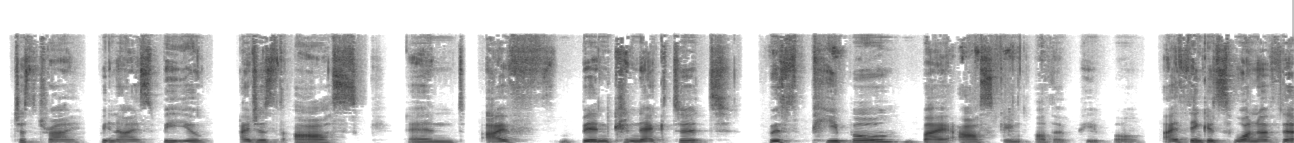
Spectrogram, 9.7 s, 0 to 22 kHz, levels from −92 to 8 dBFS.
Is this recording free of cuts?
no; 3 cuts; at 1.7 s, 3.3 s, 8.6 s

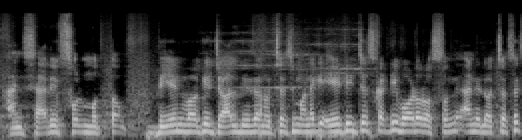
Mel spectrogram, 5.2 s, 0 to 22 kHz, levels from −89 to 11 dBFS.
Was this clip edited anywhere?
no; 0 cuts

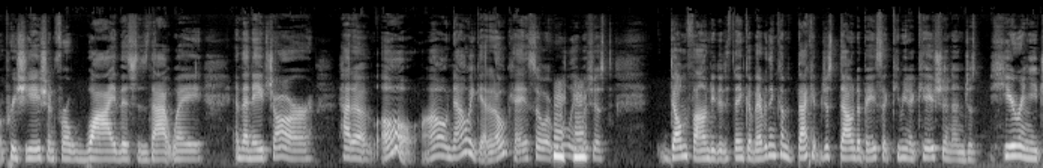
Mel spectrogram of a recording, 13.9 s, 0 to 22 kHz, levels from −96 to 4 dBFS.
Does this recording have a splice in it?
no; 0 cuts

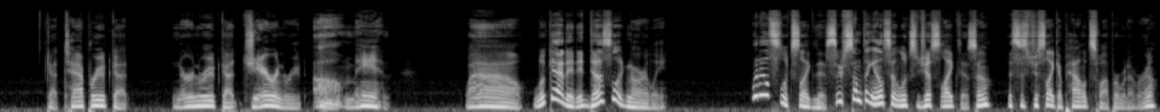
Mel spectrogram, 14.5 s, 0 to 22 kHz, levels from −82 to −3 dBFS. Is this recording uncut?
yes; 0 cuts

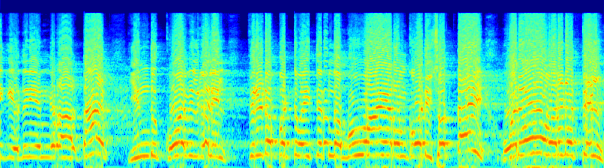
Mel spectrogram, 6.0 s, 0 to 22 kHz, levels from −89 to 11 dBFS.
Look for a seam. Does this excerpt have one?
no; 0 cuts

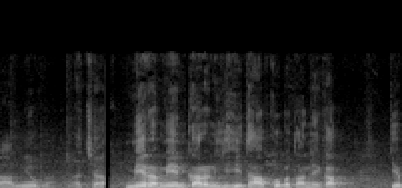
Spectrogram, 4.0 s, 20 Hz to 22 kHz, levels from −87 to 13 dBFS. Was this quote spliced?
yes; 1 cut; at 1.1 s

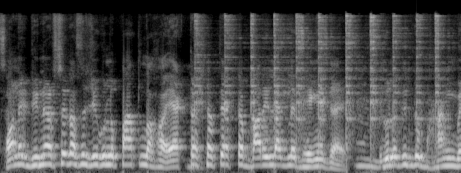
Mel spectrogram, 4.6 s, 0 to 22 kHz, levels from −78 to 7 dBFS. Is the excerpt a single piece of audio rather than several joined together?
yes; 0 cuts

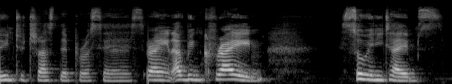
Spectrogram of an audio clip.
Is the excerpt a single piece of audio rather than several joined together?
no; 1 cut; at 1.4 s

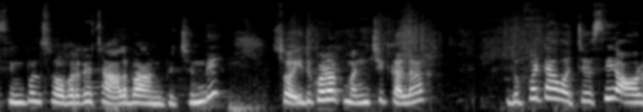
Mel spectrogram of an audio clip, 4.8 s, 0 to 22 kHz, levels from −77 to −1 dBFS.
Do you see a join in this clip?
yes; 1 cut; at 3.5 s

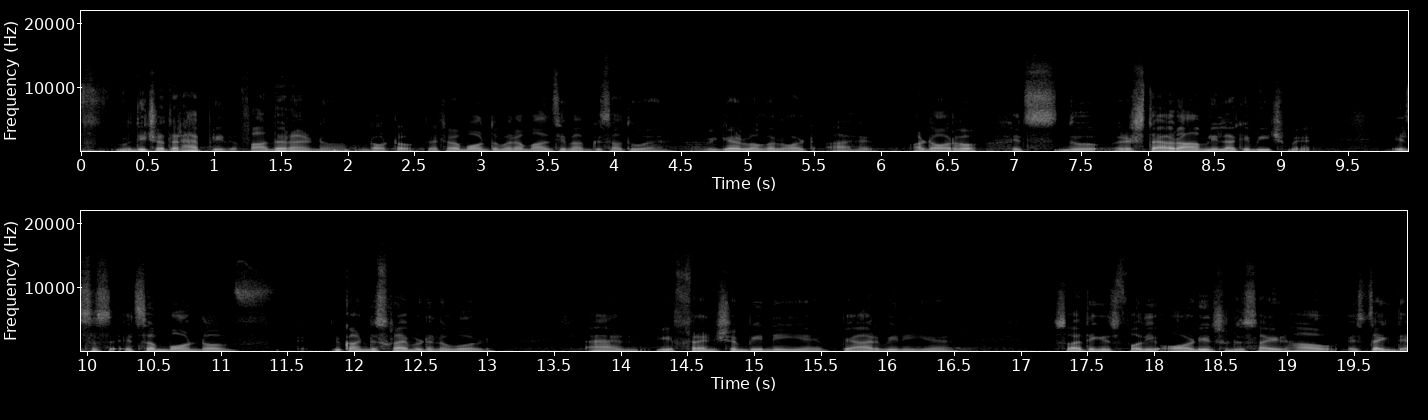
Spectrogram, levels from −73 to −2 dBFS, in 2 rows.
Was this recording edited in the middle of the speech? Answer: yes; 2 cuts; at 2.6 s, 6.8 s

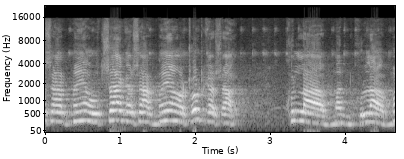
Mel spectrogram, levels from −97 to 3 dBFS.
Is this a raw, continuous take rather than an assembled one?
yes; 0 cuts

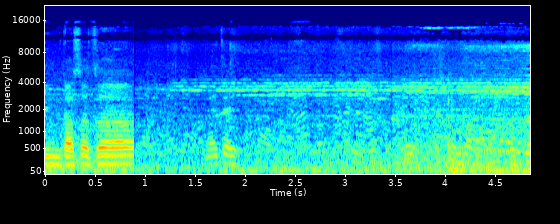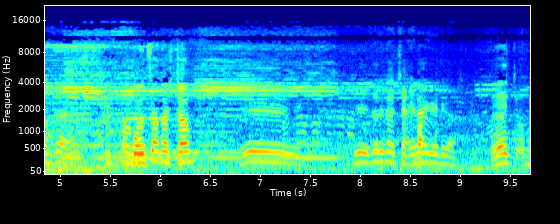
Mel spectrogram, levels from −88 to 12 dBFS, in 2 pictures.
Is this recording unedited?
no; 2 cuts; at 0.9 s, 3.4 s

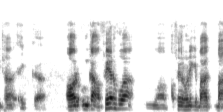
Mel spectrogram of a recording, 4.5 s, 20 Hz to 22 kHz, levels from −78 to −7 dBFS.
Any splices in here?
no; 0 cuts

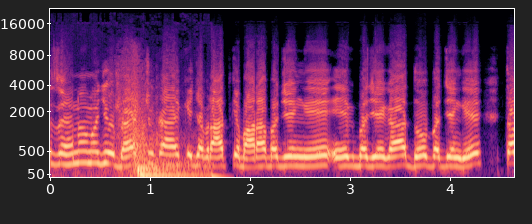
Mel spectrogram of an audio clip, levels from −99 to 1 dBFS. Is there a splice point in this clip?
no; 0 cuts

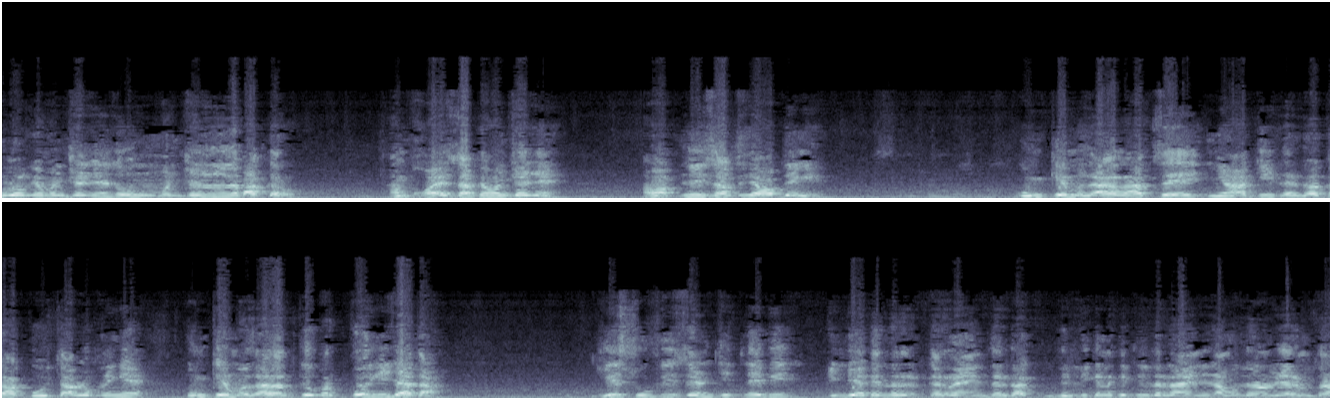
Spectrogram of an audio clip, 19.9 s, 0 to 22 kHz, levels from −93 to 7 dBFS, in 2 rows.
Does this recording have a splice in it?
no; 0 cuts

